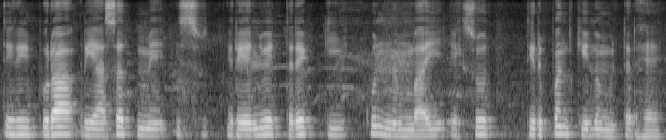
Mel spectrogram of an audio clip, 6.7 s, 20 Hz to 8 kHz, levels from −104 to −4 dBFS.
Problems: constant background noise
